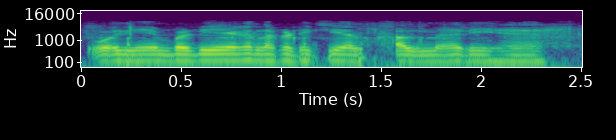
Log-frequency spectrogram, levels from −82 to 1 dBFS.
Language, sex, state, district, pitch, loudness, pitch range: Hindi, male, Uttar Pradesh, Shamli, 115 Hz, -18 LUFS, 105-115 Hz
